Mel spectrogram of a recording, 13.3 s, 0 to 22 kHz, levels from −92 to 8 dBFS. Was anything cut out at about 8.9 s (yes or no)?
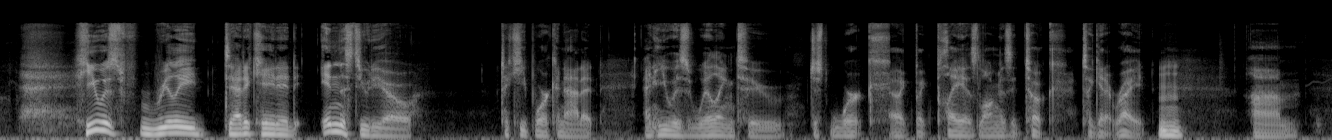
yes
